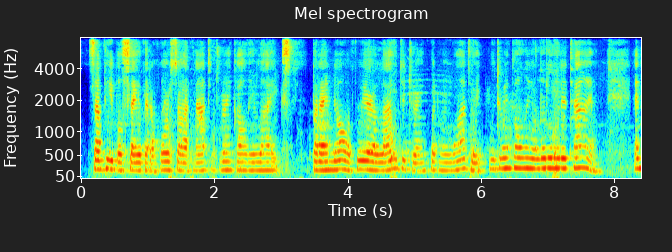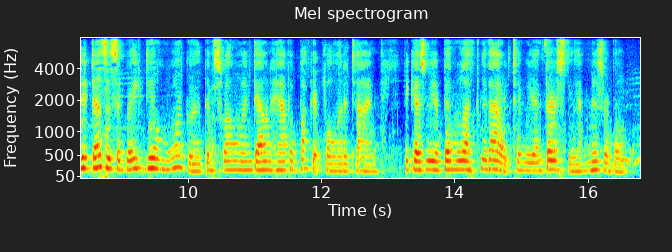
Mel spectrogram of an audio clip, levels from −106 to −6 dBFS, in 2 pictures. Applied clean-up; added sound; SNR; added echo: neural separator model SepFormer DNS4.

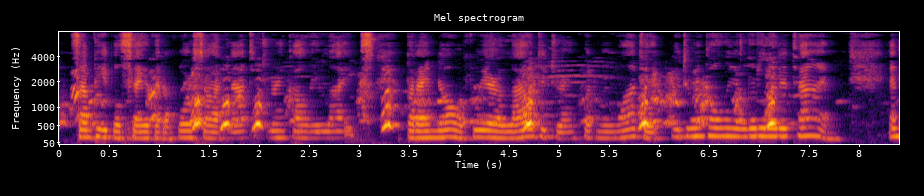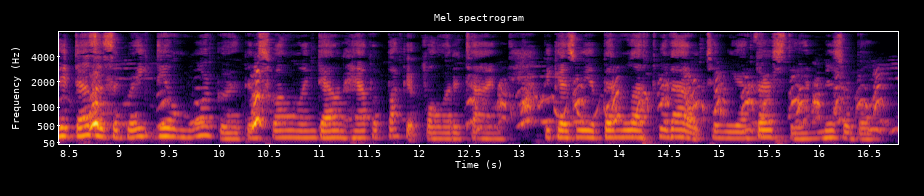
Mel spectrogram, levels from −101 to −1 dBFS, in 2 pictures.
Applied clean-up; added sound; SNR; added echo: classical method WPE with log-MMSE.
